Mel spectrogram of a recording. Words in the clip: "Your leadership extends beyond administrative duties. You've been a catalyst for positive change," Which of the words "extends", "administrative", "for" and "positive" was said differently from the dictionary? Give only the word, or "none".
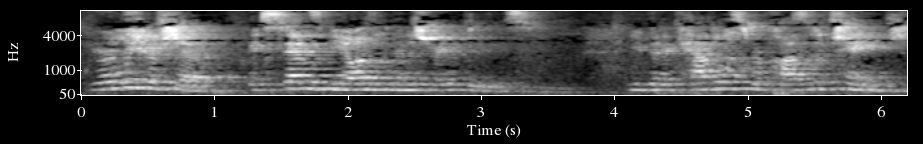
none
